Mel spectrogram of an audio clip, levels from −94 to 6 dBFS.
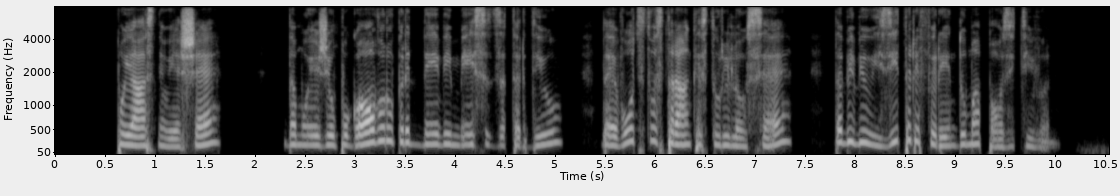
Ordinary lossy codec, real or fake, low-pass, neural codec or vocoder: none; fake; none; codec, 16 kHz, 16 kbps, FunCodec, trained on Chinese and English, 50 frames a second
